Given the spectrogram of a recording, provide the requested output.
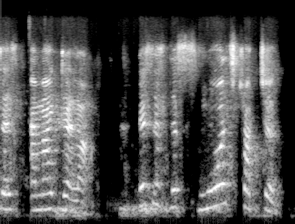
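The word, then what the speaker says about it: amygdala: y g d a l a that I pronounce as amadel this is the small structure loded deep between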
